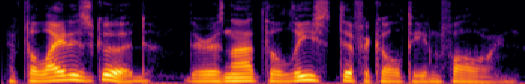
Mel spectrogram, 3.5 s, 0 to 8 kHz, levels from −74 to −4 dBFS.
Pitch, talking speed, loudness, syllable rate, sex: 120 Hz, 225 wpm, -17 LUFS, 6.0 syllables/s, male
